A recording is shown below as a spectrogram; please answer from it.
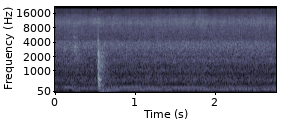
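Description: Coconut French toast sizzles quietly in a pan, a soft steady fry with a single sharp clink near the start.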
